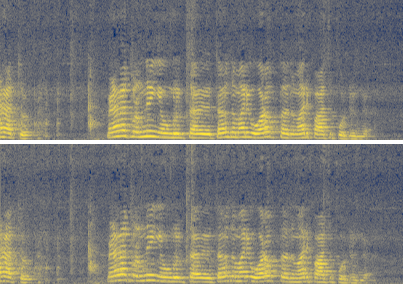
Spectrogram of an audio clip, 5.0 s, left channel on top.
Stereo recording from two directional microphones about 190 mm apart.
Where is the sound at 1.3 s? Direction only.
50° left (ahead or behind).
